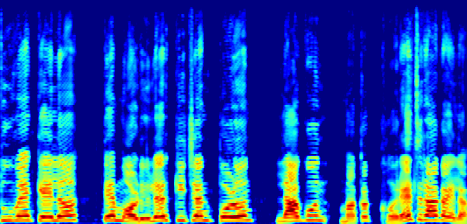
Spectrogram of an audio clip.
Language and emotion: Goan Konkani, angry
